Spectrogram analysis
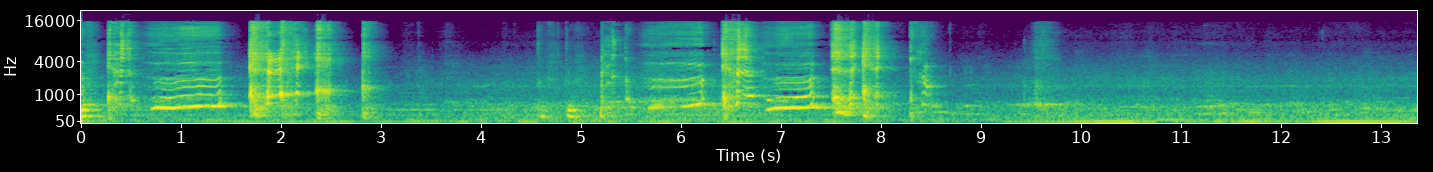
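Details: Two runs of harsh, rapid, uncontrollable coughs, each ending in a high-pitched crowing "whoop" on inhalation; pertussis (whooping cough).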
